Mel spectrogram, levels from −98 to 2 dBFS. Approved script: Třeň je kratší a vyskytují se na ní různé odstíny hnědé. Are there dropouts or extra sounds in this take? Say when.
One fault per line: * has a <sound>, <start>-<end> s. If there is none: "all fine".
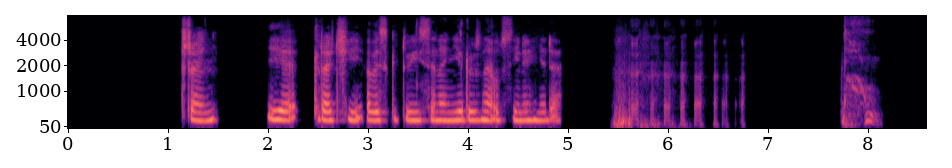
* has a laugh, 5.4-6.8 s
* has a cough, 7.7-8.2 s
